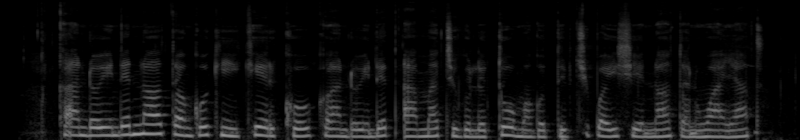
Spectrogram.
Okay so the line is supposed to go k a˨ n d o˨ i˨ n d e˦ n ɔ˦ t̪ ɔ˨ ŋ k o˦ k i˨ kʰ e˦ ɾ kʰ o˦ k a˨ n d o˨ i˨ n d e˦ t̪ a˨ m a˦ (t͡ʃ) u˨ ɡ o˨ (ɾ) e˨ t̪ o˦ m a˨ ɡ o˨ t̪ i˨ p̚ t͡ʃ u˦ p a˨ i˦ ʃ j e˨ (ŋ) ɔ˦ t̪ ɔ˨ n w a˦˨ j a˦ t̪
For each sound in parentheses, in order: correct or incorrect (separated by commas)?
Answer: correct, incorrect, incorrect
